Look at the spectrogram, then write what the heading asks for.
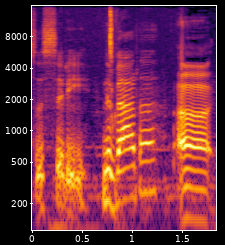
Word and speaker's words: Nevada: yeah first things first okay how do I pronounce the City Nevada uh it's it's Nevada because you know we got to be different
